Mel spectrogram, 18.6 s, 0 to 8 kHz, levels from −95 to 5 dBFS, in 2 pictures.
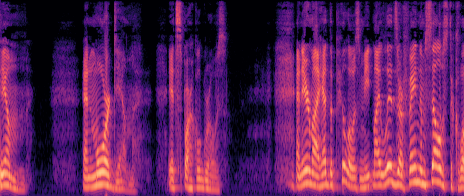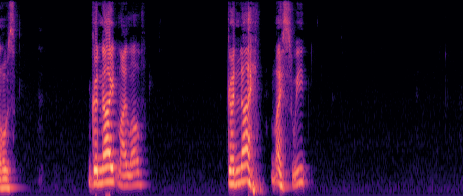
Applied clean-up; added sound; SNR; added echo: none; none; none; none.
